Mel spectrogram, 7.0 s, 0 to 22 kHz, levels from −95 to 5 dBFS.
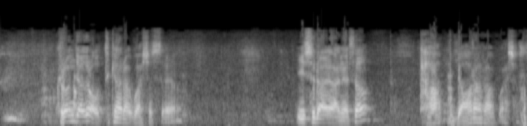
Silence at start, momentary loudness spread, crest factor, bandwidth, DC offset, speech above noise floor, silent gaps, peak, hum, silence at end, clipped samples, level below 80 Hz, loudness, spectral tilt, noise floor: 0 s; 17 LU; 18 dB; 9 kHz; under 0.1%; 27 dB; none; -2 dBFS; none; 0 s; under 0.1%; -50 dBFS; -18 LUFS; -4.5 dB/octave; -44 dBFS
